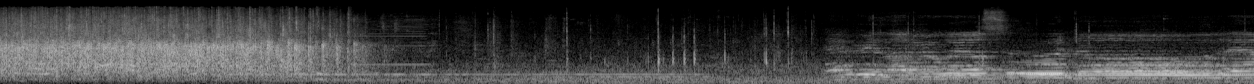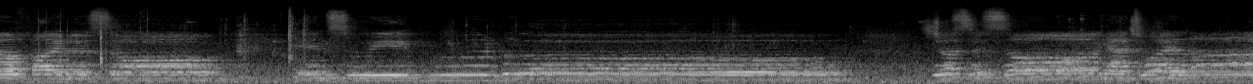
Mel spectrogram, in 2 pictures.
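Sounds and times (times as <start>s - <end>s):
women singing a cappella harmony: 8.2s - 25.0s.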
